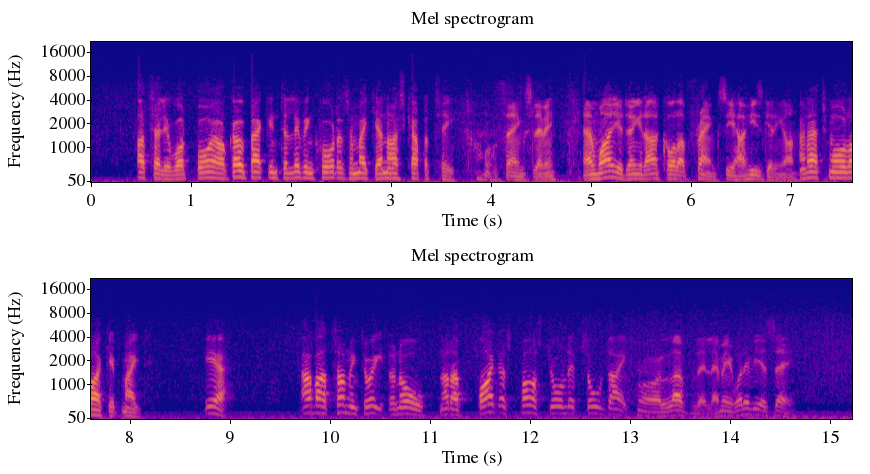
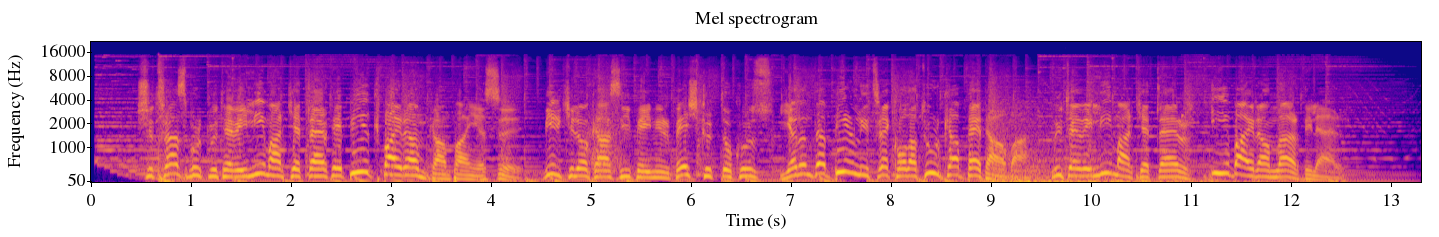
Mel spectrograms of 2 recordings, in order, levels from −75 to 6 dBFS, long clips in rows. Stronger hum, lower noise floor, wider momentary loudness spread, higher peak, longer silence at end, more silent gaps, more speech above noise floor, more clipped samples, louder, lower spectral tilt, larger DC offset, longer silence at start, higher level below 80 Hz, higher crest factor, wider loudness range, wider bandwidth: neither; first, -50 dBFS vs -31 dBFS; first, 14 LU vs 6 LU; second, -6 dBFS vs 0 dBFS; second, 0 s vs 0.2 s; neither; first, 26 dB vs 22 dB; second, under 0.1% vs 0.1%; second, -25 LUFS vs -9 LUFS; about the same, -5.5 dB/octave vs -5 dB/octave; neither; first, 0.2 s vs 0.05 s; second, -50 dBFS vs -20 dBFS; first, 20 dB vs 8 dB; first, 6 LU vs 2 LU; about the same, 15.5 kHz vs 16 kHz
